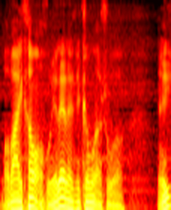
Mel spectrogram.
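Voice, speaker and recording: A low-voiced man telling jokes in a broad Northeastern Mandarin accent, his pitch swinging wide as he mimics the people in his stories. He chuckles at his own punchlines and keeps an easy comic storyteller's rhythm. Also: very fast, husky. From Northeast China. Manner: lively, laughing at his own jokes, jumps pitch for quoted characters. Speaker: comedy show host.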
